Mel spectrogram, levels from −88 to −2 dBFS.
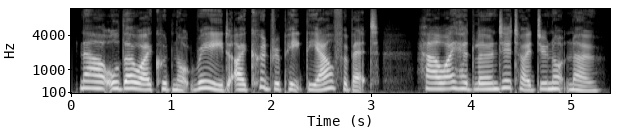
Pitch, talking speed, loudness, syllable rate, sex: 220 Hz, 225 wpm, -17 LUFS, 5.3 syllables/s, female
